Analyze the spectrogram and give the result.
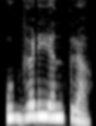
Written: ಉಗ್ಘಡಿಯಂತ್ರ

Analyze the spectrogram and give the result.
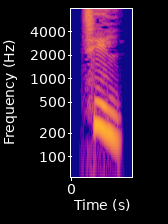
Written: ಚೀಲ

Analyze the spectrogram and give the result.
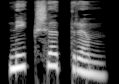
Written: ನಿಕ್ಷತ್ರಂ

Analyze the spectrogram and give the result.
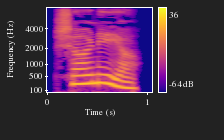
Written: ಶಾಣೆಯ

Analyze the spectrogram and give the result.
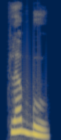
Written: ಕ್ಲಬ್ಬು

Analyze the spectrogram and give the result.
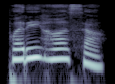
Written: ಪರೀಹಾಸ

